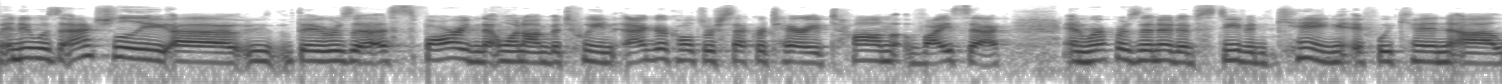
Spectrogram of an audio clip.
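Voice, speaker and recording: A woman anchoring a television news discussion, putting questions to guests in a conversational broadcast style. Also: on the high side.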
